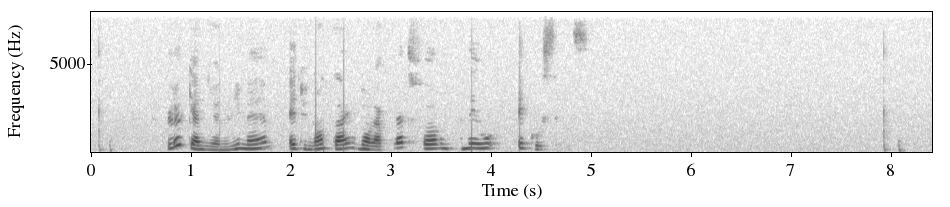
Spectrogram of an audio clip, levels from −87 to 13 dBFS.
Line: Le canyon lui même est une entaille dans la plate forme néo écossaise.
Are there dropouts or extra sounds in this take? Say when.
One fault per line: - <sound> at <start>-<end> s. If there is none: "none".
none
